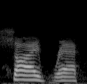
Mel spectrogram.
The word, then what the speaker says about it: Chirac: C-H-I as in Chi-Town. I know it's not spelled that way, but it's followed by R-A-Q, and I just... Chirac like chai, the T, and Iraq. Chirac. No, like, it's spelled like Iraq, but with a C-H in front of it.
